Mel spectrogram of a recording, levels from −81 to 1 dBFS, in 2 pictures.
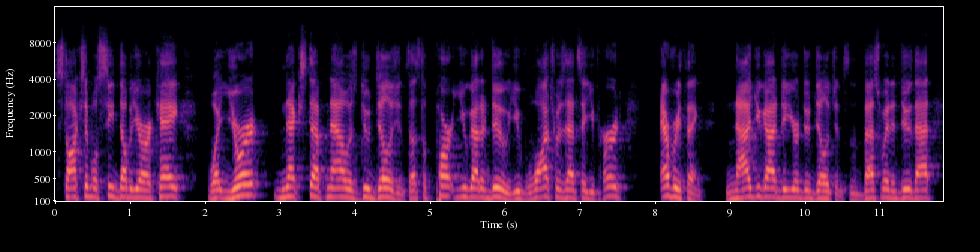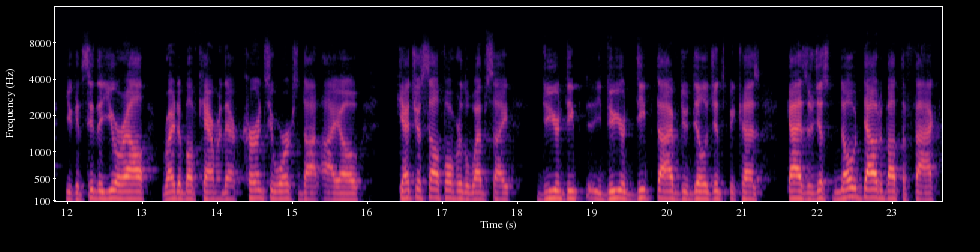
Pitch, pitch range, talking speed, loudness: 145 Hz, 130-160 Hz, 195 wpm, -26 LUFS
